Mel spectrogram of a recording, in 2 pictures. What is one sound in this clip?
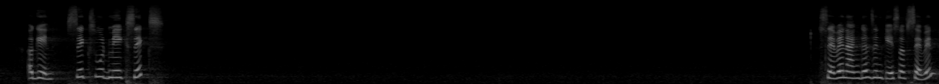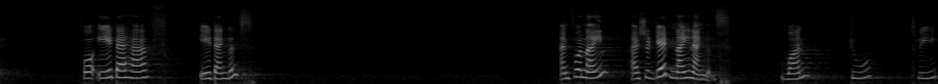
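A young girl speaks calmly and clearly through a headset microphone, in short bursts with pauses.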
